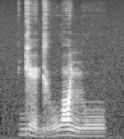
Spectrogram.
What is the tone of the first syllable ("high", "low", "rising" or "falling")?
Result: falling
